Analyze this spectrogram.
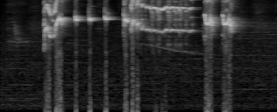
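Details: Rapid song of a kept Orange-headed thrush, used to stir other birds: loud explosive high notes with clipped whistles, a brief sustained twittering warble, then two more emphatic sharp notes.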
